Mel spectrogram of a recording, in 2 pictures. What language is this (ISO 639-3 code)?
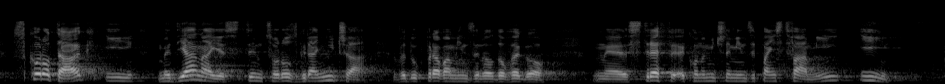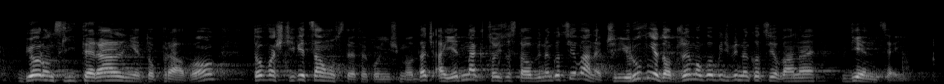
pol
